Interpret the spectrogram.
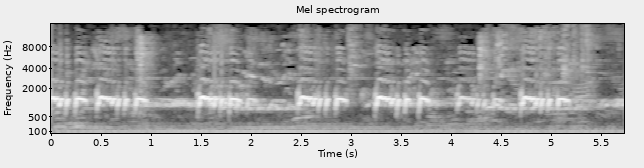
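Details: Local zebra dove, a tame home-raised bird, singing at its first training contest in Karawang: bursts of rapid bubbling, rolling coos repeated about every second, with a steady low hum and busy crowd noise beneath.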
